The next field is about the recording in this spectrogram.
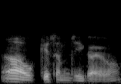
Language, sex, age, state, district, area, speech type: Gujarati, male, 18-30, Gujarat, Ahmedabad, urban, conversation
